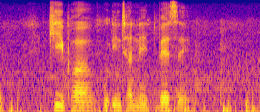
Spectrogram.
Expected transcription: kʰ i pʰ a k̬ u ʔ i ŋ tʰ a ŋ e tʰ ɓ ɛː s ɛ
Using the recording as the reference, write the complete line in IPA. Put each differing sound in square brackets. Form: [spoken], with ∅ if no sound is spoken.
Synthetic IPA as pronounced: kʰ i pʰ a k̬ u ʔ i [n] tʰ a [n] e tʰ ɓ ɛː s ɛ

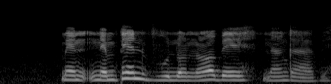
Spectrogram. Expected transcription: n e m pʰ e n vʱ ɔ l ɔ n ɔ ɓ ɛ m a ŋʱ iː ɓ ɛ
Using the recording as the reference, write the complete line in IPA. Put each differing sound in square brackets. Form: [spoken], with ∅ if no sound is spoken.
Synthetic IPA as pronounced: n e m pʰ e n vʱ [u] l ɔ n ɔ ɓ ɛ [n] a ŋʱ [aː] ɓ ɛ

